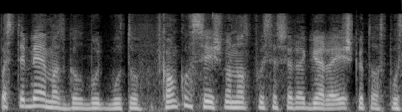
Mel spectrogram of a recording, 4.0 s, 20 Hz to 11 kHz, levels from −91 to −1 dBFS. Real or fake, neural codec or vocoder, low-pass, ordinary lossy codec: fake; codec, 16 kHz, 0.5 kbps, X-Codec, HuBERT features, trained on LibriSpeech; 7.2 kHz; AAC, 32 kbps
